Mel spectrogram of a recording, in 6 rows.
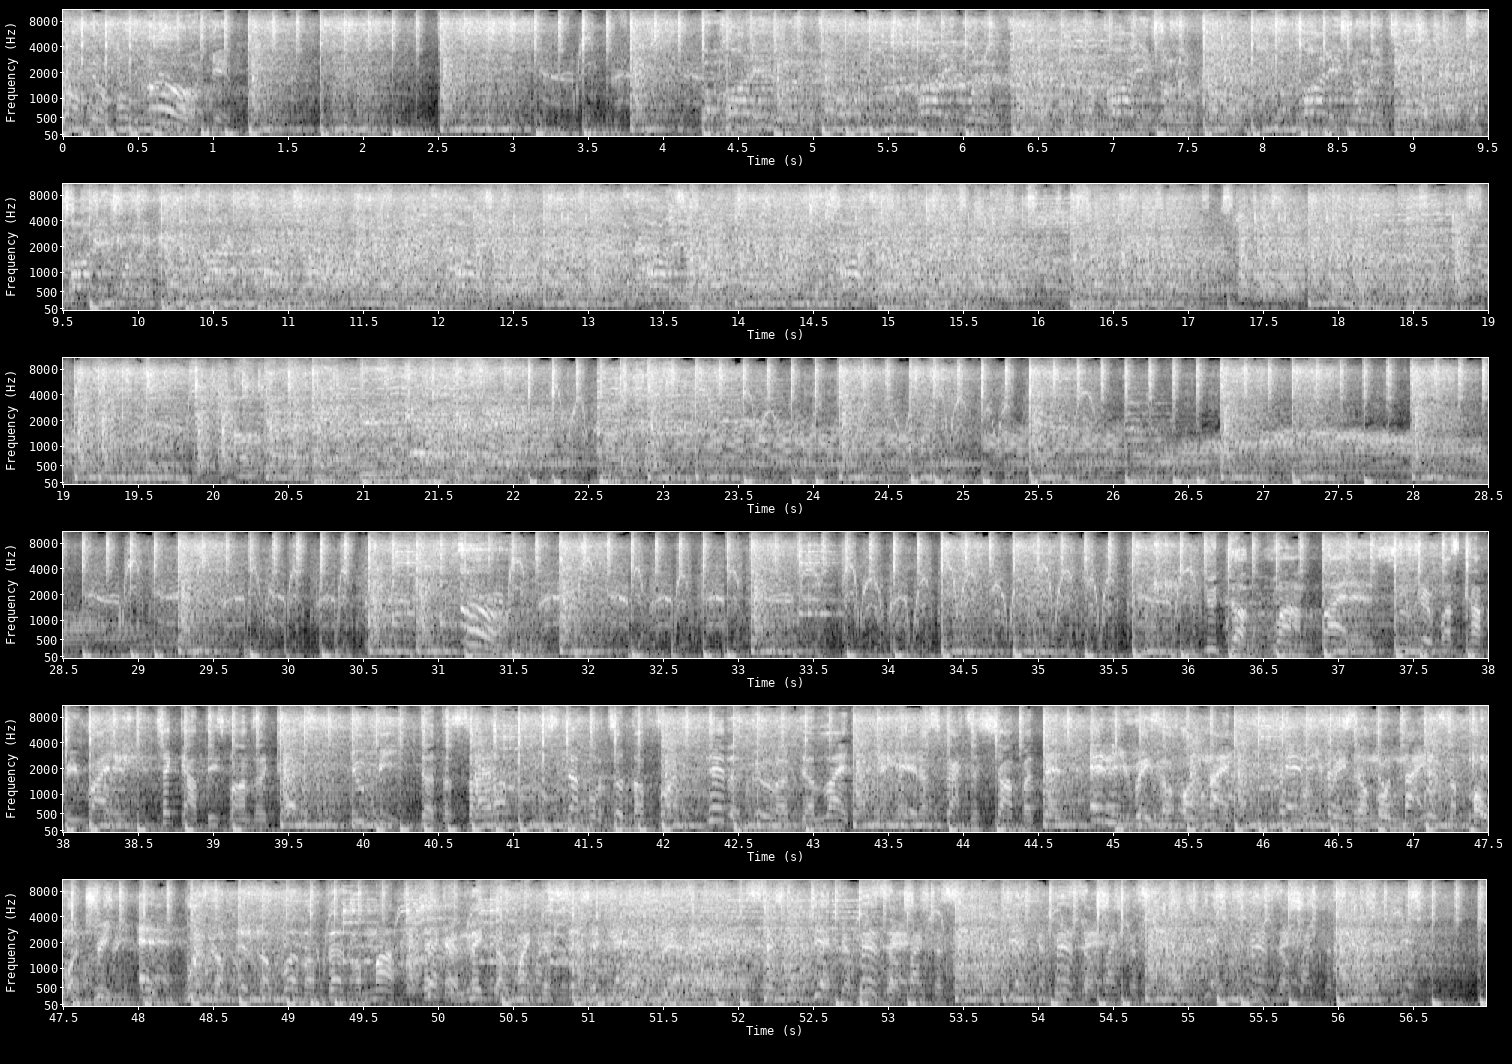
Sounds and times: Electronic music: 0:02.6 - 0:38.5, 0:44.6 - 0:56.9
Sampler: 0:04.3 - 0:37.8.

